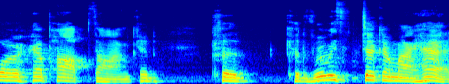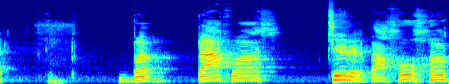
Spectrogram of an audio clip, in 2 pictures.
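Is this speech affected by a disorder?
Yes: cerebral palsy.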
